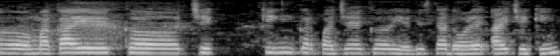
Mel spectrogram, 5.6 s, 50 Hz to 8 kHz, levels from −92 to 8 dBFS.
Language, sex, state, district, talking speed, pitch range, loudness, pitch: Konkani, female, Goa, North and South Goa, 140 wpm, 215-240 Hz, -17 LUFS, 225 Hz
